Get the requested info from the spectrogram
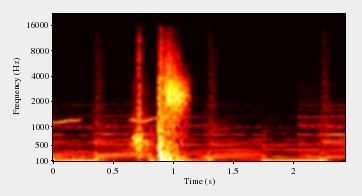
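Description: A sharp cartoon whack sound effect about a second in, marking the animated egg splitting open, over light background music with steady notes.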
